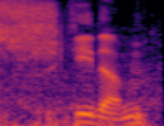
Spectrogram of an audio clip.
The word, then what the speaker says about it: Schiedam: And tomorrow I am hopping a train to Schiedam, or is it Schiedam? I can't pronounce it right. It's Schiedam.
